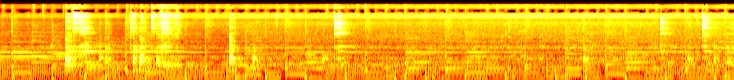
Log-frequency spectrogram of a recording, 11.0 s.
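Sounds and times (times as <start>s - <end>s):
oil sizzling: 0.0s - 11.0s
ladle scraping and clinking on pot: 9.9s - 11.0s.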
